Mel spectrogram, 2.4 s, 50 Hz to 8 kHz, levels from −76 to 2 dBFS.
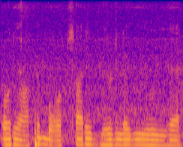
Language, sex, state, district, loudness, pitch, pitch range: Hindi, male, Uttar Pradesh, Shamli, -17 LUFS, 105 Hz, 100-110 Hz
